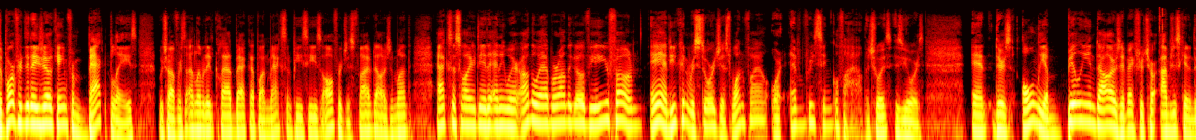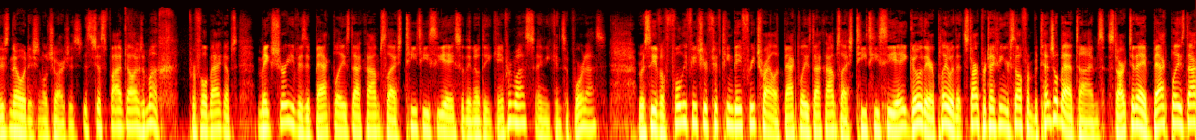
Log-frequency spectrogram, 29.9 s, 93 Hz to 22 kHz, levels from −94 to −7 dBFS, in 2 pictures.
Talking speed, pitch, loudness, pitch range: 245 wpm, 130 Hz, -23 LUFS, 115-160 Hz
